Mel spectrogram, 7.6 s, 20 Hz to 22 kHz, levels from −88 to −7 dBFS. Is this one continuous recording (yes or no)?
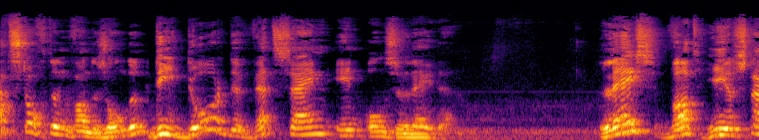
no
